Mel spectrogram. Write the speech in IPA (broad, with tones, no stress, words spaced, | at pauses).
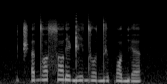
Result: t͡ʃʼɐ˦dɔ˦ sɔ˦ɾi˨ɖi˦do˨ dɨ˦pɔ˨bʲɐ˨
